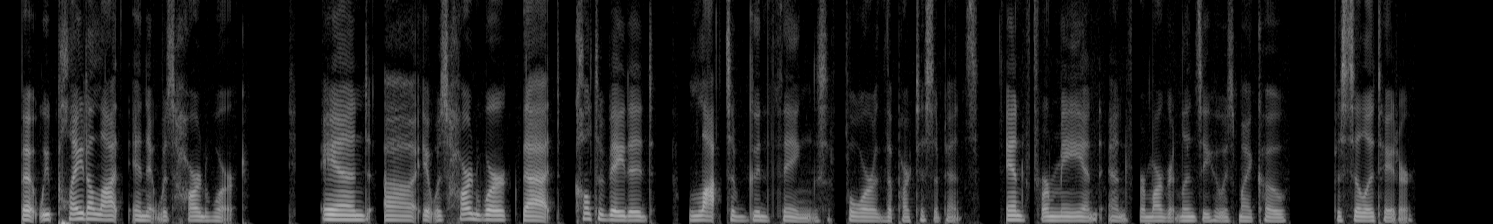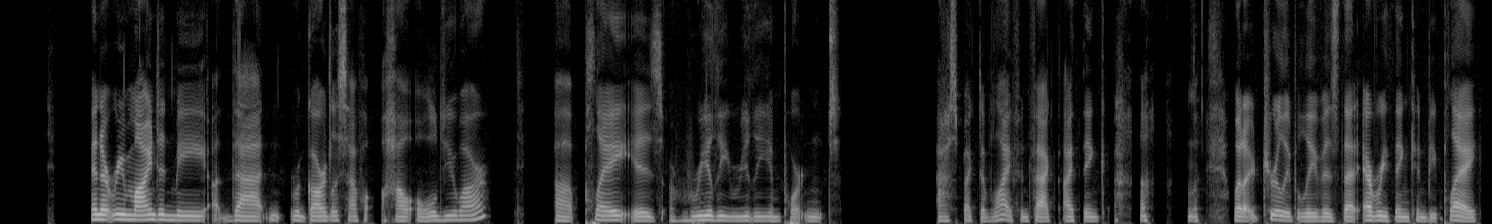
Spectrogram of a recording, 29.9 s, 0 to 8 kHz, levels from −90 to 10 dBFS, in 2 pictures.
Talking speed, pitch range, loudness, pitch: 145 wpm, 135-160 Hz, -29 LUFS, 145 Hz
